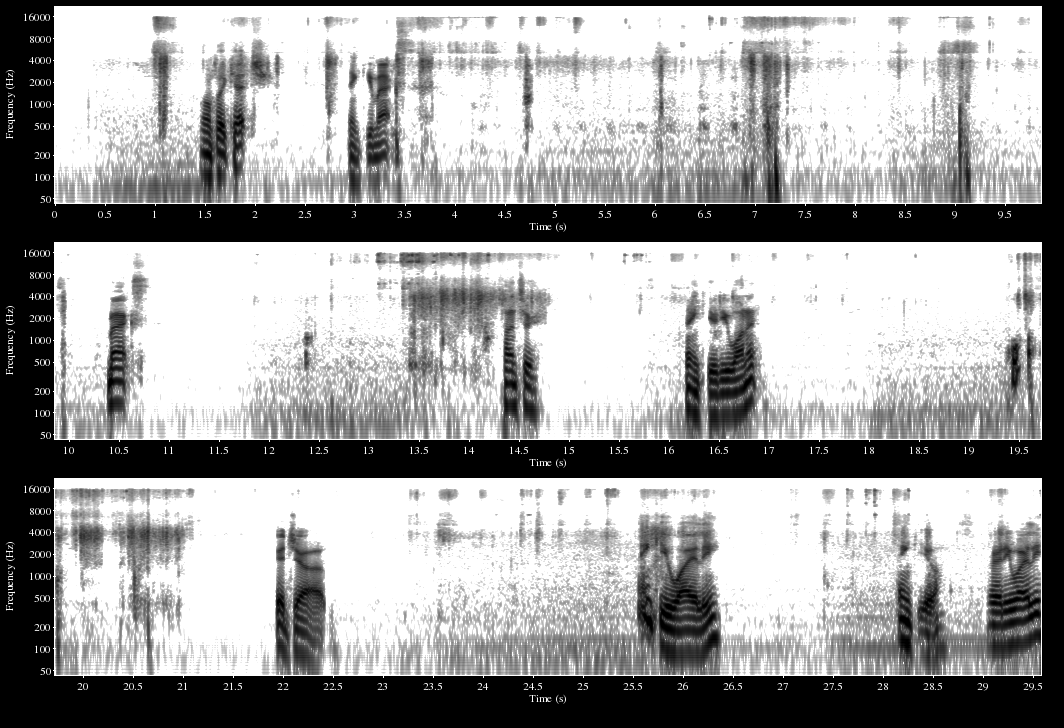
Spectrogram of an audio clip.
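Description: Footsteps crunch on dry leaves and twigs outdoors.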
